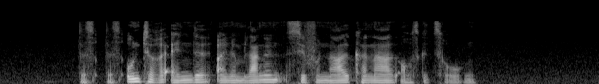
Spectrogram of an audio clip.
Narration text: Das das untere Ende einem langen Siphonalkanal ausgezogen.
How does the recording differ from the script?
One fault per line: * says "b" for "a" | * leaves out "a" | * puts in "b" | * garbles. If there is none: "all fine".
all fine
